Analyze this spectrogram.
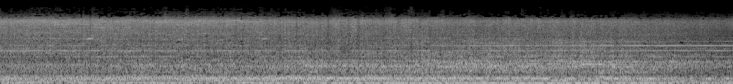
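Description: Freight train passing close by: loaded covered hopper cars rolling on steel rails with a steady rumble and a thin, steady high whine. From about halfway through, the rear pusher locomotive, a GE ES44AC diesel-electric, passes and its engine adds a steady low hum.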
